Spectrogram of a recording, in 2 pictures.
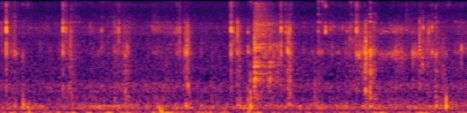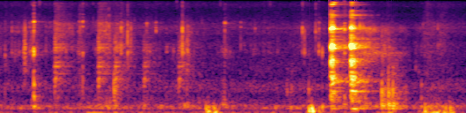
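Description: Faint chewing of soft canned pink salmon with its skin: scattered wet mouth clicks and smacks, with one brief louder mouth or throat noise about eight seconds in.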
